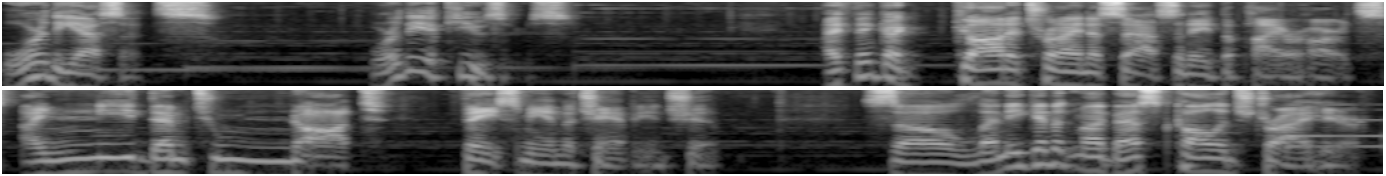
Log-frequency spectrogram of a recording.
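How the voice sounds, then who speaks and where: A man's voice: mid-range voice, big pitch swings, a little slow, gravelly, a bit bright, soft background music. A man giving casual game commentary as a streamer, thinking aloud in an informal way. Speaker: streamer playing and voicing a game.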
